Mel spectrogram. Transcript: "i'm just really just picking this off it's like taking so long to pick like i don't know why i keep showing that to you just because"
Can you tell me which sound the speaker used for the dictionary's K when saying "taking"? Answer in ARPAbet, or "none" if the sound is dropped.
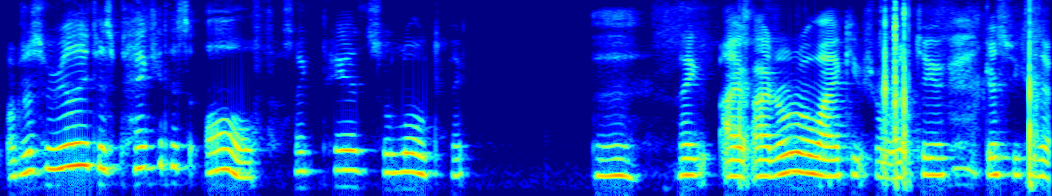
none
